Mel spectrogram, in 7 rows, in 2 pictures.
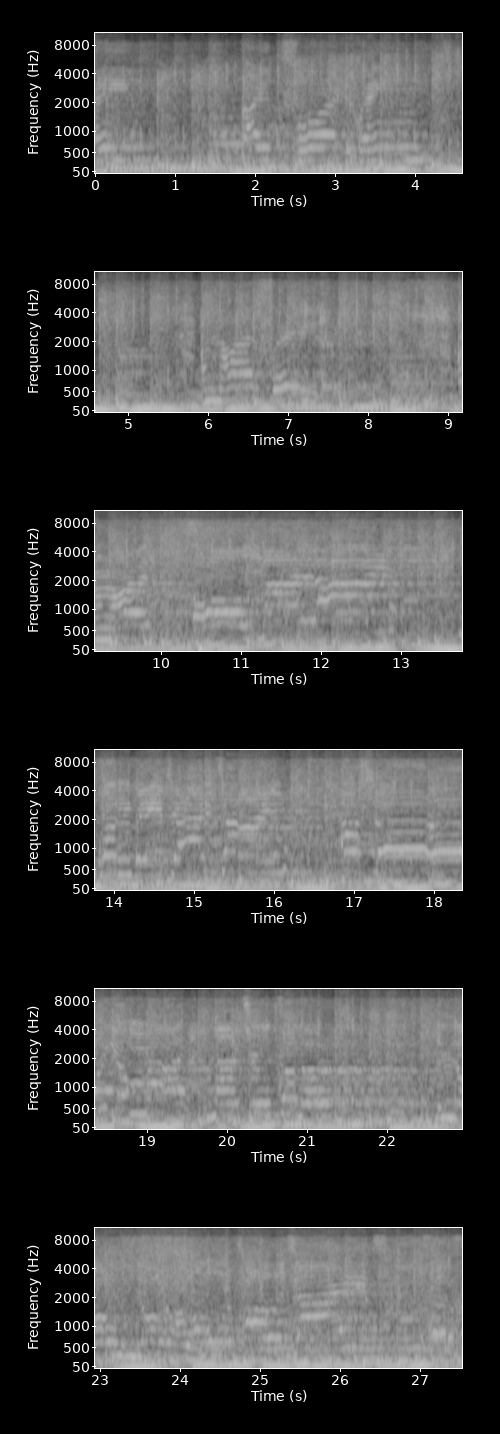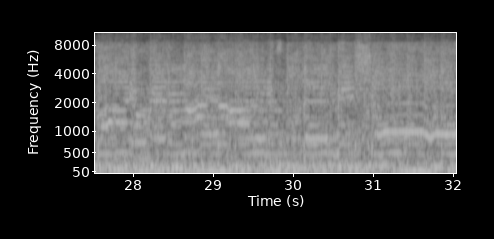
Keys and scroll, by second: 1.5 ctrl+s, 23.7 space, 29.5 ctrl+s.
